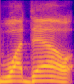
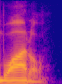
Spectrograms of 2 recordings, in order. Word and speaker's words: Waddell: Hey, how would you pronounce his name? Brandon. But his last name? Waddell. Oh, I used to call him Waddle.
